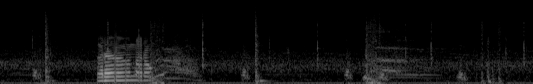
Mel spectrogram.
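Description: A man grunts and cries out in pain.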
